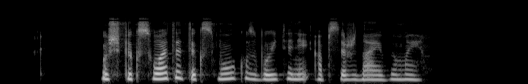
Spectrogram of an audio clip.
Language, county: Lithuanian, Kaunas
